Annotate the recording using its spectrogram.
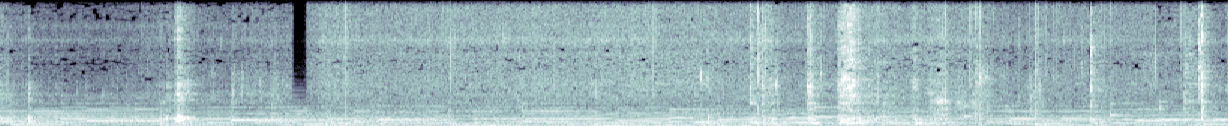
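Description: Fish frying in oil in a pan, a steady sizzle, with a few sharp knocks of a spatula against the pan. Background music with held, stepping melody notes plays throughout.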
